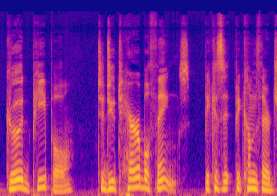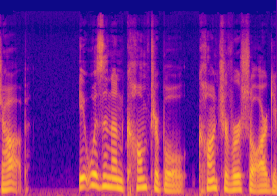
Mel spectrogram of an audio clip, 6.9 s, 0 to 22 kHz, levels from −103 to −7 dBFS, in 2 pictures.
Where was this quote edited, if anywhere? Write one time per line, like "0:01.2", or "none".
0:02.5
0:02.9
